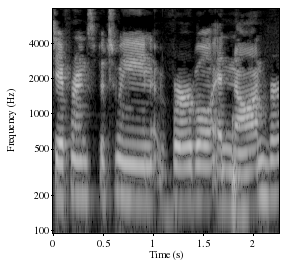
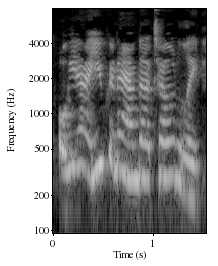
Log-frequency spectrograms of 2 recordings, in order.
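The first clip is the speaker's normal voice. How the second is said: bright, much higher eager yes; excited parent; 8 semitones higher, faster than usual. Retold or imitated. Parent giving the pointing child what it wants, excitedly higher. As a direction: gush with delight as you give in. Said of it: "gets all excited".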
